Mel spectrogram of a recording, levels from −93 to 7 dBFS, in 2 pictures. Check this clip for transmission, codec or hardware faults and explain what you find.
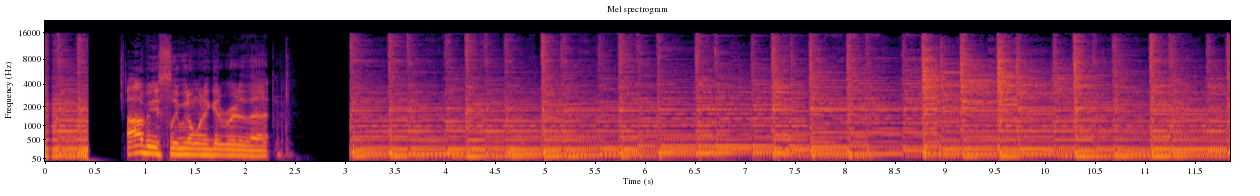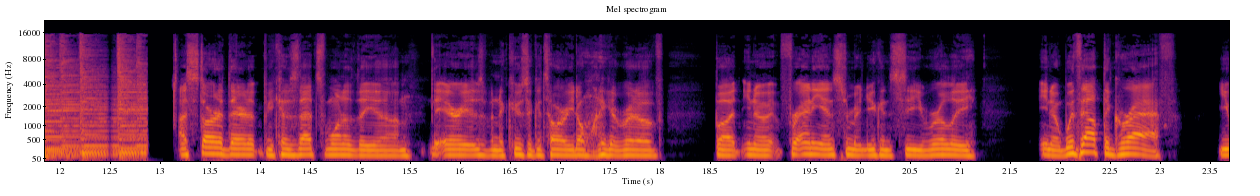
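Nothing stood out on listening to this recording.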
